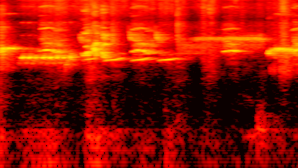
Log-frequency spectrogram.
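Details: Nesting chicks of Portuguese harlequin canary, captive-bred: quick high tweets and short whistled notes tumbling over each other in a dense, continuous twitter.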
